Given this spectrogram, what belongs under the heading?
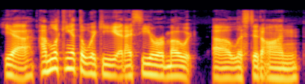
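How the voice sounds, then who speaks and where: A man's voice: fairly low pitch, moderate pace, fairly bright tone, no echo. A man chatting casually as a podcast co-host about a video game, with a wry, jokey, ironic way of riffing.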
